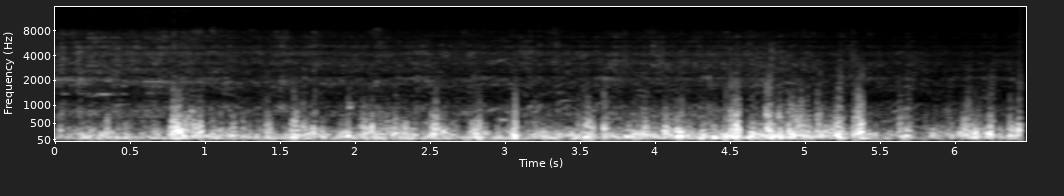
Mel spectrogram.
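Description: SNSM all-weather lifeboat SNS 097's diesel engines running steadily as it passes close by under way, a continuous low rumble mixed with the wash of its wake.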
